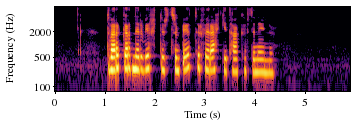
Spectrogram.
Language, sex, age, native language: Icelandic, female, 20-29, Icelandic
